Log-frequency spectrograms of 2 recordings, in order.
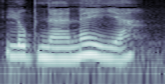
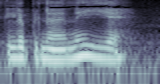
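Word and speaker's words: لبنانية: So in Egyptian Arabic, you say Lubnaniya, and in Levantine Arabic, you say Lubnaniye.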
